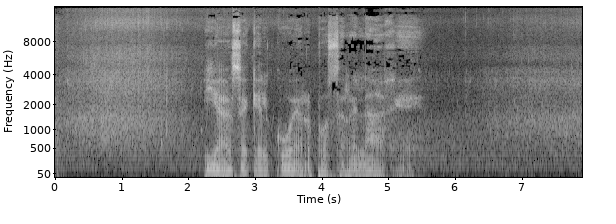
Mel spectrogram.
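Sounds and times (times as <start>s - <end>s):
soft steady wash of ocean surf: 0.0s - 2.3s, 5.6s - 7.9s
speech: 2.2s - 5.5s
person speaking calmly: 2.2s - 5.6s.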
